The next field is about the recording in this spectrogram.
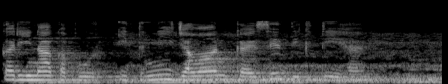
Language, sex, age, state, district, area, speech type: Hindi, female, 30-45, Uttar Pradesh, Mirzapur, rural, read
